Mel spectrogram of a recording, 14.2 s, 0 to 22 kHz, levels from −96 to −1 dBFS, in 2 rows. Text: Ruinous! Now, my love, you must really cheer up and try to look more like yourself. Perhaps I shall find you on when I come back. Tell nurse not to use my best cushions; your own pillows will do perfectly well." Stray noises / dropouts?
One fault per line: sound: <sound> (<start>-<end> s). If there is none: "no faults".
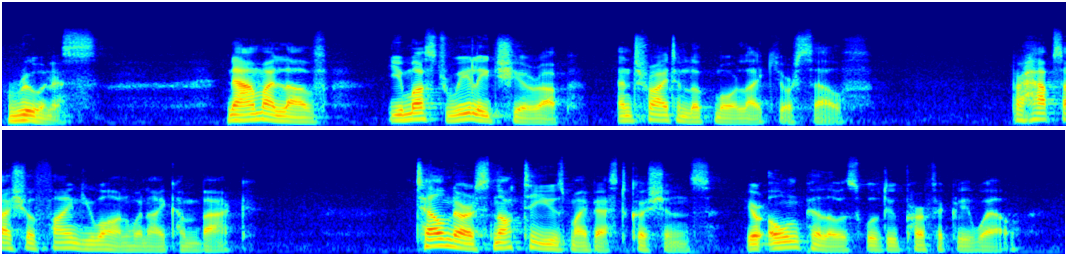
no faults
